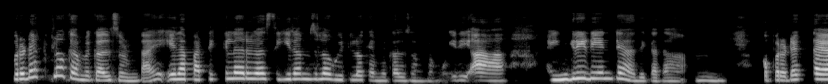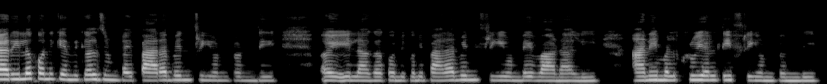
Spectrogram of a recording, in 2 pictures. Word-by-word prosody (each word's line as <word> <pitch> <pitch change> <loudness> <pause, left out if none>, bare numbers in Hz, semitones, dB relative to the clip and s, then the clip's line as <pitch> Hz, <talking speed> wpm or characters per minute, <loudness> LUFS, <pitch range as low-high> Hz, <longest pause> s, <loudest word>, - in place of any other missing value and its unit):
ప్రొడక్ట్‌లో 335 +10 +2
కెమికల్సుంటాయి. 195 -4 -1
ఇలా 245 0 +6
పార్టిక్యులర్‌గా 260 +4 +3
సీరమ్స్‌లో, 245 +1 +1
వీటిలో 210 -1 -4
కెమికల్సుండవు. 170 -2 -8
ఇది 190 0 -8
ఆహ్, 170 -2 +1 0.5
ఇంగ్రీడియెంటే 270 +3 +4
అది 165 -1 -5
కదా! 155 0 -7 0.2
హ్మ్. 175 -2 -7 0.4
ఒక - - -7
ప్రొడక్ట్ 220 +4 0
తయారీలో 240 +1 +8
కొన్ని 245 -1 +2
కెమికల్సుంటాయి. 215 -4 -1
పారాబెన్ 195 +2 +1
ఫ్రీ 200 - -7
ఉంటుంది, 180 -1 -11 0.6
ఆహ్, 185 0 +1
ఇలాగ 180 -1 -3
కొన్ని 180 -1 -5
కొన్ని 180 0 -7
పారాబెన్ 195 +3 -1
ఫ్రీ 190 -1 -10
ఉండేవి 180 0 -5
వాడాలి. 170 -1 -3 0.5
యానిమల్ 195 +1 +2
క్రూయల్టీ 205 -1 +1
ఫ్రీ 185 - -7
ఉంటుంది. 170 0 -4
195 Hz, 120 wpm, -21 LUFS, 180-235 Hz, 0.6 s, తయారీలో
